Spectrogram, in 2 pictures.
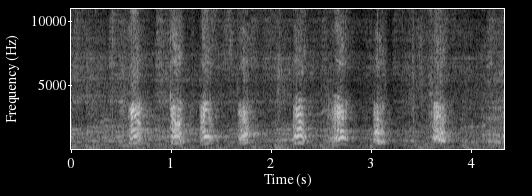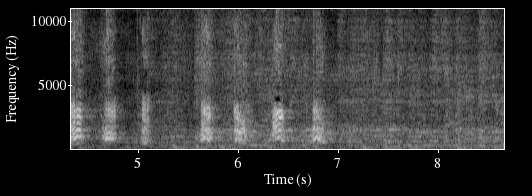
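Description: Puppy barking, a run of about fifteen short, high-pitched barks in quick irregular groups, stopping about a second before the end.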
